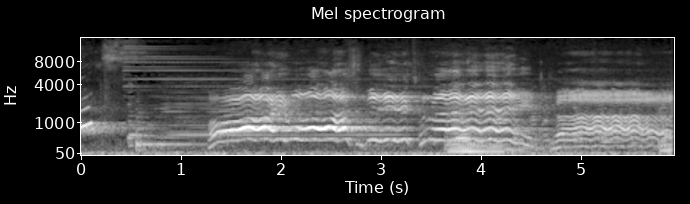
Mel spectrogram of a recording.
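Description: Mezzo-soprano opera singer singing a slow, high phrase with wide vibrato, accompanied by instruments, with a high held tone entering about five seconds in.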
